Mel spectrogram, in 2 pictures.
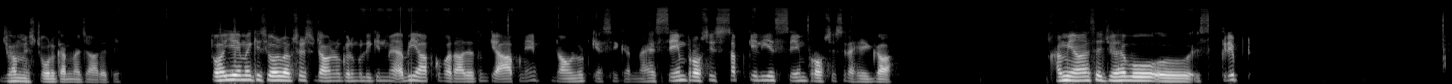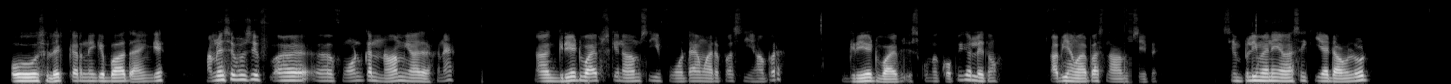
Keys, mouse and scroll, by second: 5.0 click, 8.0-12.0 drag, 14.4-26.2 drag, 24.4 ctrl+c, 26.2 ctrl+c, 27.0 click.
